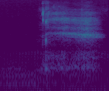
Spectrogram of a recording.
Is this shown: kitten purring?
yes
